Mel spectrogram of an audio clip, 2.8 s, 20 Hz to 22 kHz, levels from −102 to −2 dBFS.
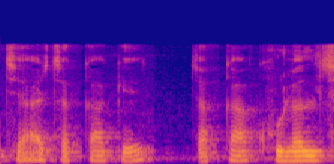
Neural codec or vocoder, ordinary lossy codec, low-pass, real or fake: none; MP3, 64 kbps; 7.2 kHz; real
